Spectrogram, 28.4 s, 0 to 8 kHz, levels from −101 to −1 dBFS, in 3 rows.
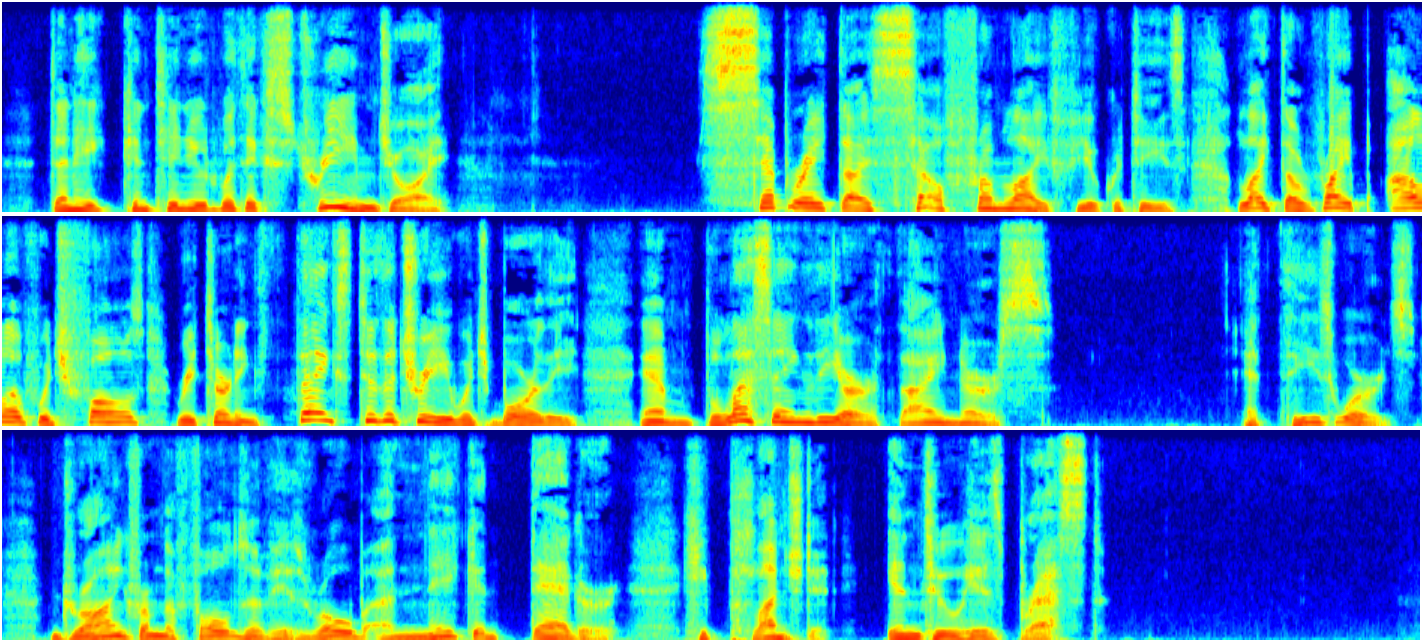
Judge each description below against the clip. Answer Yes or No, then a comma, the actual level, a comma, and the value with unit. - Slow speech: Yes, slow, 105 wpm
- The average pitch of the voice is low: No, medium, 145 Hz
